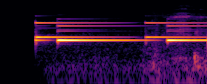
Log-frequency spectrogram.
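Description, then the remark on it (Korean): An electronic doorbell at the front door of a one-room apartment chimes twice at night in a ding-dong pattern, each pair of clear tones ringing out and slowly fading, fairly loud with no voices. “현관벨 소리에 눈을 뜬다.”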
